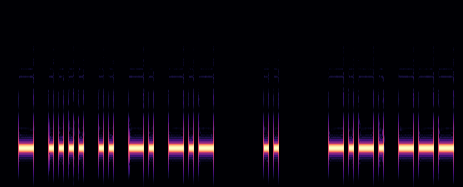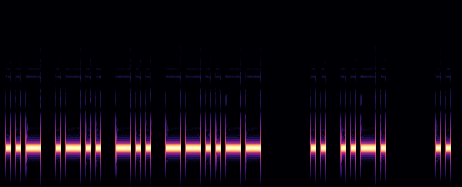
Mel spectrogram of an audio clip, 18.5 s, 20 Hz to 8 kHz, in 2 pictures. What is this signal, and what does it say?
Morse code, heard as a keyed tone, about 12 wpm, 650 Hz. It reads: THINK I COULD, IF I
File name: 01-Chapter-01 12 WPM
